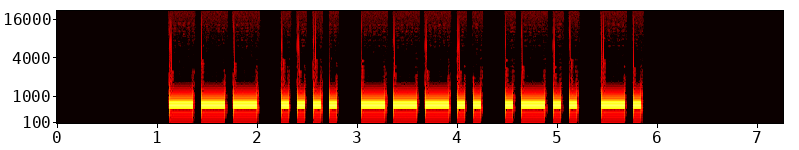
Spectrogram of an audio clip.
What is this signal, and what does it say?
Morse code, heard as a keyed tone, about 15 wpm, 700 Hz. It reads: OH8LN
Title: DXCC-100 Call Signs - 5 Characters - 15wpm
